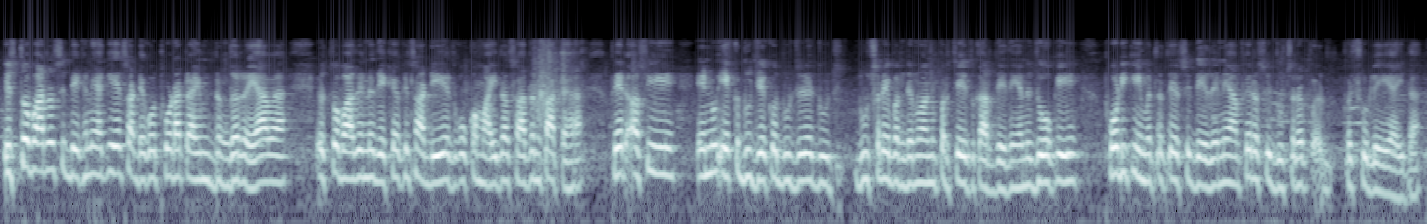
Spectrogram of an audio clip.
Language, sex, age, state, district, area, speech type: Punjabi, female, 60+, Punjab, Gurdaspur, urban, spontaneous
